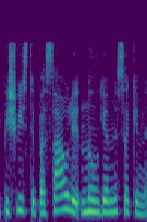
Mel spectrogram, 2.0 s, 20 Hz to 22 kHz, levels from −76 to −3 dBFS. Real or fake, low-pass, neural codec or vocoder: fake; 9.9 kHz; vocoder, 22.05 kHz, 80 mel bands, Vocos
